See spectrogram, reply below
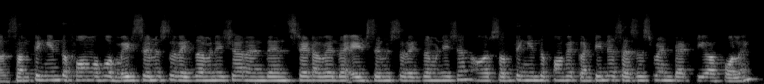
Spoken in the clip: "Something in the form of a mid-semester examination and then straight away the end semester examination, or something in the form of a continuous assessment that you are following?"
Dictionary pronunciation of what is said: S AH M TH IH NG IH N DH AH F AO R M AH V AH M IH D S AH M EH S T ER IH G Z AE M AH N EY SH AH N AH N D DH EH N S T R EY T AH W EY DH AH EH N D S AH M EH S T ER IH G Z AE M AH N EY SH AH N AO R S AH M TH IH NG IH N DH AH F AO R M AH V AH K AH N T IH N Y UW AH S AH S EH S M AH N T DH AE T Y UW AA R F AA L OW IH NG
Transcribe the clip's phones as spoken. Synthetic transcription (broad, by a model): S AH M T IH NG IH N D AH F AO R M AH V AH M IH D S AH M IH S T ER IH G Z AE M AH N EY SH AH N AH N D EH N S T EY T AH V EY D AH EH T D S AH M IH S T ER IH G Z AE M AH N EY SH AH N AO R S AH M T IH NG IH N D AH F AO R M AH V AH K AH N T IH N Y UW AH S AH S EH S M AH N T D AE T Y UW AA R F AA L OW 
